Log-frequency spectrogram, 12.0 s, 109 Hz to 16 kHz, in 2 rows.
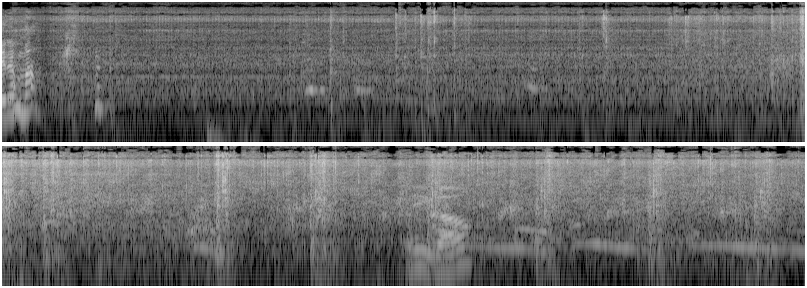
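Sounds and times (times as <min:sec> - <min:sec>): toy motor whirring: 0:00.0 - 0:12.0.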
